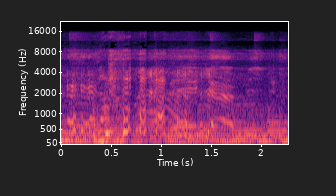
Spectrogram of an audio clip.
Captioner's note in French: rires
